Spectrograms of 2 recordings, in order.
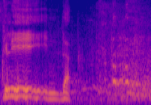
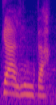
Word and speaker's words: Galinda: Miss Glinda. Oh, en réalité c'est Galinda avec un gars.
